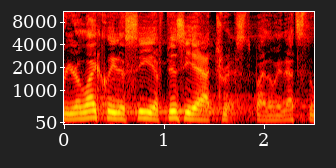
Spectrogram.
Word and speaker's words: physiatrist: an anesthesiologist or you're likely to see a physiatrist by the way that's the way it's properly pronounced physiatrist not physiatrist physiatrist you're likely to see one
